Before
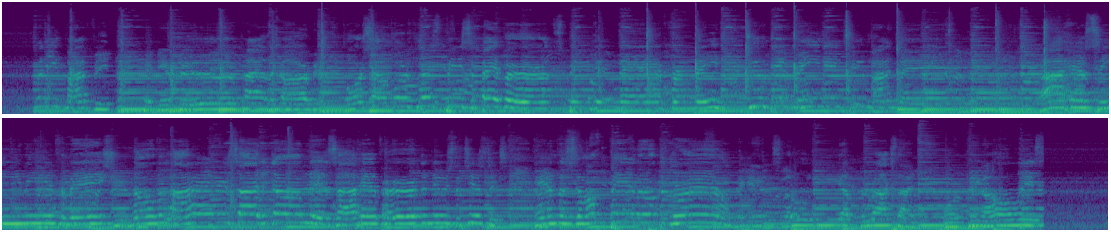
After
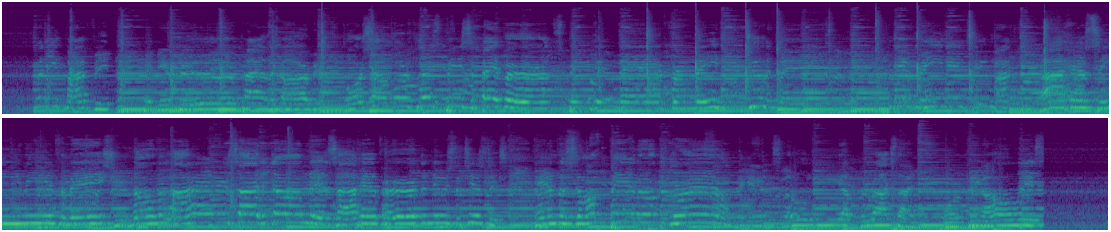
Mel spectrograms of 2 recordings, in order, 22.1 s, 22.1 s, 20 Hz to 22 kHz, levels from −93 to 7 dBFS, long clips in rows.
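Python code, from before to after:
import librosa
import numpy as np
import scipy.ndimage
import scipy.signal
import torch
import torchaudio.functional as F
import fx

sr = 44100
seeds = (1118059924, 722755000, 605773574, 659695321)

y = fx.edit(x, sr, fx.move(start_s=7.64, length_s=1.2, to_s=10.07), tone=tone)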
